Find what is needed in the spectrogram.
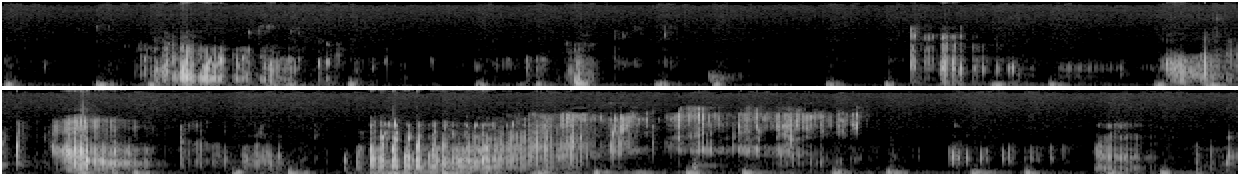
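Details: Digestion from stomach to intestines: irregular gurgles, squelches and rumbling bursts with short quiet gaps; normal bowel sounds (borborygmi), recorded alongside a heartbeat.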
